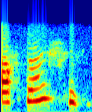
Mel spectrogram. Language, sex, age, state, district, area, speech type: Assamese, female, 45-60, Assam, Nalbari, rural, conversation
